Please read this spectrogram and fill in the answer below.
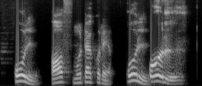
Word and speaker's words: قل: কুল এর মধ্যে কফটা মোটা হয়ে উচ্চারণ হবে, এটা খেয়াল قل রাখতে হবে।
